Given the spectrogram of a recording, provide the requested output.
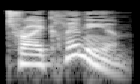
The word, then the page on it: triclinium: British English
